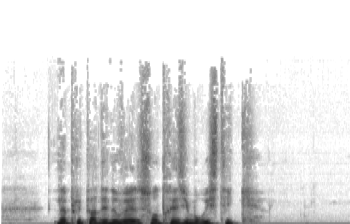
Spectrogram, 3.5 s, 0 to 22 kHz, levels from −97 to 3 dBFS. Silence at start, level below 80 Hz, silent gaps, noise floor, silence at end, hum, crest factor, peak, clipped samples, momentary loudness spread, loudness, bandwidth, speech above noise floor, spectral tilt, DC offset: 0.6 s; -44 dBFS; none; -48 dBFS; 0.95 s; none; 14 dB; -2 dBFS; under 0.1%; 10 LU; -14 LUFS; 12.5 kHz; 35 dB; -7.5 dB/octave; under 0.1%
